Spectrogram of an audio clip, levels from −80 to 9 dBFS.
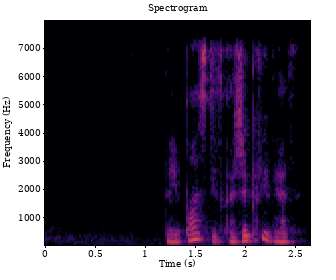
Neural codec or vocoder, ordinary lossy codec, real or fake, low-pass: autoencoder, 22.05 kHz, a latent of 192 numbers a frame, VITS, trained on one speaker; none; fake; 7.2 kHz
